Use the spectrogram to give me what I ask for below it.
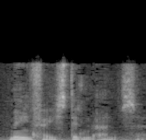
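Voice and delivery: usual speaking voice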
